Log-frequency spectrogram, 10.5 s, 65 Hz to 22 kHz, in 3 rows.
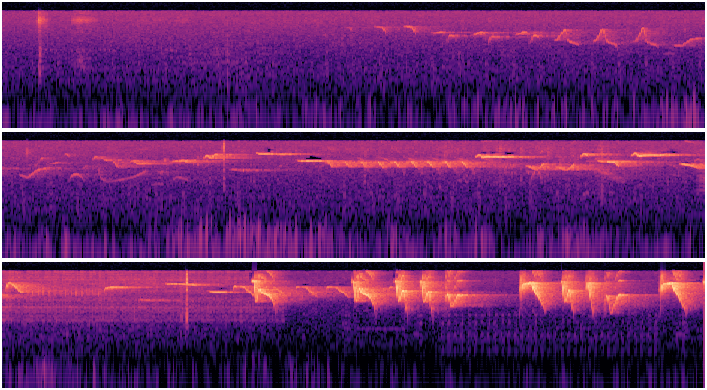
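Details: Cetti's warbler recorded near a boat house at Wintersett Reservoir, Wakefield, on 24 April 2016: faint high warbled phrases at first, then loud explosive bursts of sharp repeated notes near the end over low background rumble.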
